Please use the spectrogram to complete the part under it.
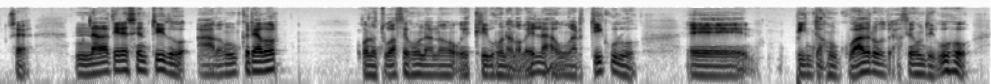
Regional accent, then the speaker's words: El Puerto de Santa María, Andalusia, Spain; yo soy de Puerto Santa María.

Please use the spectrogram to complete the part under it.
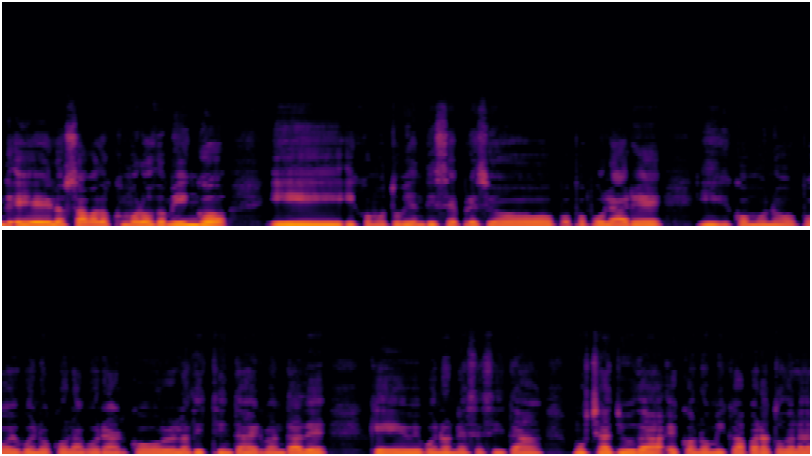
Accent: El Puerto de Santa María, Andalusia, Spain; me siento muy muy orgullosa como portuense

